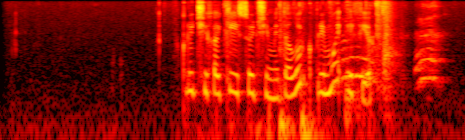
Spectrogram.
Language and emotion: Russian, positive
